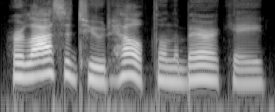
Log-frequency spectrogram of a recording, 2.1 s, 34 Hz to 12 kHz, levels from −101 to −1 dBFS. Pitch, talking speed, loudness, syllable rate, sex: 195 Hz, 175 wpm, -20 LUFS, 7.1 syllables/s, female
